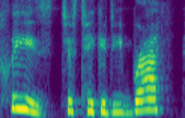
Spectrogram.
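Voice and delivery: ordinary talk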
